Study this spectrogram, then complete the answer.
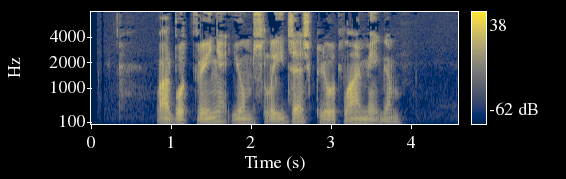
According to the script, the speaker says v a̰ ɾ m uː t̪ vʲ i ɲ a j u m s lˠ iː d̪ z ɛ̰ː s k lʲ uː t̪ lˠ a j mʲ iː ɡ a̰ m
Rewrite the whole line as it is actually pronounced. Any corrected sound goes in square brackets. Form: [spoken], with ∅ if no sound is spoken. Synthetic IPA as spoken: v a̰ ɾ [b] uː t̪ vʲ i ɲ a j u m s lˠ iː d̪ z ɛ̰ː s k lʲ uː t̪ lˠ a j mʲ iː ɡ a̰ m

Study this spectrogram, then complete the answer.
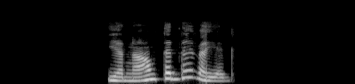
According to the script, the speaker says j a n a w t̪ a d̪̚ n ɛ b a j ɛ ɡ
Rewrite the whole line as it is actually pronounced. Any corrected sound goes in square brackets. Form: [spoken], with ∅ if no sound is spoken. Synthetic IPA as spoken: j a n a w t̪ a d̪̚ n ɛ [v] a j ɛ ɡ

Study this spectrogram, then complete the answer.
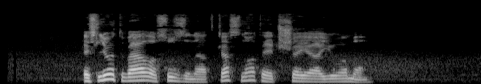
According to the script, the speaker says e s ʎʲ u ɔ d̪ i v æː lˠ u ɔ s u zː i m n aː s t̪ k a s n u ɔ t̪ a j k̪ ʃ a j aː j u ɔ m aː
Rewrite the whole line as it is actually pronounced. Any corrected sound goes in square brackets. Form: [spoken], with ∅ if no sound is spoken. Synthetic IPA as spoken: e s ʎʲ u ɔ [t̪] i v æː lˠ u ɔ s u zː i [∅] n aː [∅] t̪ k a s n u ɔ t̪ [ɛ] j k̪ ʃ a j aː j u ɔ m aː

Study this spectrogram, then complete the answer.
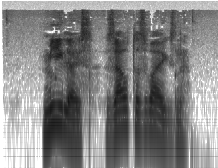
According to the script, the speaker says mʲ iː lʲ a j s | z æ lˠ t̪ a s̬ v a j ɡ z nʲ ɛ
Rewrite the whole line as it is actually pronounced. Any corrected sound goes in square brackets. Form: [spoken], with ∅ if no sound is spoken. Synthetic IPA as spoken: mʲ iː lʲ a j s | z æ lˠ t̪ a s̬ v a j ɡ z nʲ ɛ

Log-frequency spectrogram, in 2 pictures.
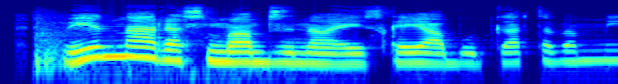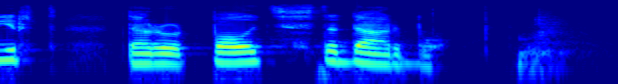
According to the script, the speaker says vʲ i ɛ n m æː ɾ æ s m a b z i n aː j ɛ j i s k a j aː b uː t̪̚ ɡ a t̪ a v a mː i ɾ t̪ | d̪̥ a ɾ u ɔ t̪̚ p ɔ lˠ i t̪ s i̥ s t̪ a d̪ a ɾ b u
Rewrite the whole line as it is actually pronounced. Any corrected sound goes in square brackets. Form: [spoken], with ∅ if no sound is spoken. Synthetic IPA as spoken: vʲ i ɛ n m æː ɾ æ s m a b z i n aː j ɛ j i s k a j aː b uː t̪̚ ɡ a t̪ a v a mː i ɾ t̪ | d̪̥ a ɾ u ɔ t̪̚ p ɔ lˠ i t̪ s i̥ s t̪ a d̪ a ɾ b u

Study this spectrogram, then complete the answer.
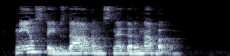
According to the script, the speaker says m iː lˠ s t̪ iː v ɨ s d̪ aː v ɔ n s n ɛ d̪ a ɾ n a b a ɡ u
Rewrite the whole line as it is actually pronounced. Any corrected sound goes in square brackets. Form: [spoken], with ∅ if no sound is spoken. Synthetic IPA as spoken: m iː lˠ s t̪ iː [b] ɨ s d̪ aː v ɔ n s n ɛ d̪ a ɾ n a b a ɡ u

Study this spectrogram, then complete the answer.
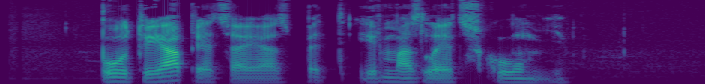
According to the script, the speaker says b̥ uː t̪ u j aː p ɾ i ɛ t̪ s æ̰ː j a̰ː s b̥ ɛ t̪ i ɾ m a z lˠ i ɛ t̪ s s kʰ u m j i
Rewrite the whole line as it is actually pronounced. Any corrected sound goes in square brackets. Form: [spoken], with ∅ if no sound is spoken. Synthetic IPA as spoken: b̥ uː t̪ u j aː p ɾ i ɛ t̪ s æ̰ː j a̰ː s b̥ ɛ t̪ i ɾ m a z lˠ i ɛ t̪ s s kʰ [uː] m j i

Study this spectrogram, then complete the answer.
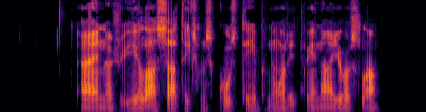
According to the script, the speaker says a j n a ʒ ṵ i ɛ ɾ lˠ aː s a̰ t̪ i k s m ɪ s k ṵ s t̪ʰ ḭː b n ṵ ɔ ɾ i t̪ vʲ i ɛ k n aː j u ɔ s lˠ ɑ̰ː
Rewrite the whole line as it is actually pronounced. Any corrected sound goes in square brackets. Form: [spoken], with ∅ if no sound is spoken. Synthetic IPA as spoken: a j n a ʒ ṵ i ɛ [∅] lˠ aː s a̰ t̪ i k s m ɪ s k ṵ s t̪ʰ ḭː b n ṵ ɔ ɾ i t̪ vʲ i ɛ [∅] n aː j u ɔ s lˠ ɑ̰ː

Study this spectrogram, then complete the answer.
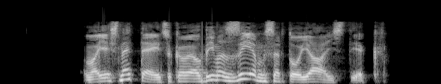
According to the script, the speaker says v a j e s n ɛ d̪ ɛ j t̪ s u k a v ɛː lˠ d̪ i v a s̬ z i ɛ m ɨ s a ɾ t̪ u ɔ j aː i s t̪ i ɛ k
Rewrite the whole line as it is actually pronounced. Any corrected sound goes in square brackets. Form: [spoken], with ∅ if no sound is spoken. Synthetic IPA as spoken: v a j e s n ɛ [t̪] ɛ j t̪ s u k a v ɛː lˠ d̪ i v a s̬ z i ɛ m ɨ s a ɾ t̪ u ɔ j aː i s t̪ i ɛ k

